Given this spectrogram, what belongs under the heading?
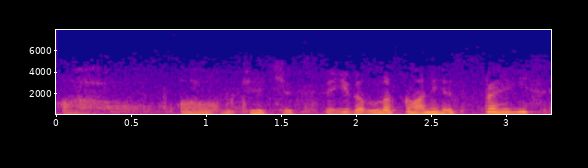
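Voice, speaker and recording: Actress as very high, coy frontier girl. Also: steady tone, a little slow, natural voice. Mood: gleeful, coy. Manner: coy, teasing. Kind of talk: 1950s radio western acting. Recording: tinny, hissy old radio recording.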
